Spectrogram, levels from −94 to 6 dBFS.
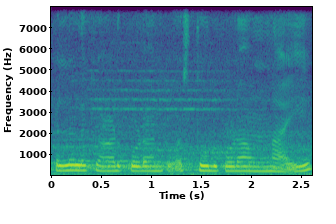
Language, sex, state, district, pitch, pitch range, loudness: Telugu, female, Telangana, Karimnagar, 220 Hz, 215-235 Hz, -14 LUFS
